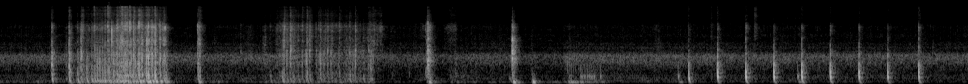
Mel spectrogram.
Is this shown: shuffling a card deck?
yes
